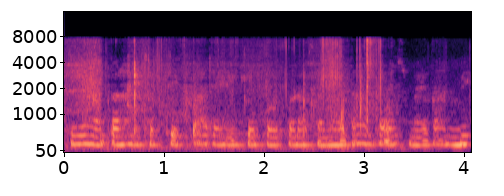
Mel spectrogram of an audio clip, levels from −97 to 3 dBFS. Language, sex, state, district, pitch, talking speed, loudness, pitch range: Hindi, female, Chhattisgarh, Bastar, 210 Hz, 235 wpm, -25 LUFS, 205-220 Hz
